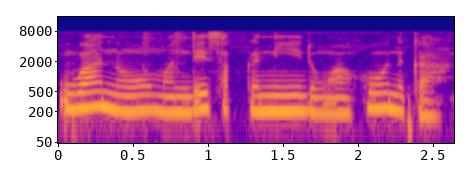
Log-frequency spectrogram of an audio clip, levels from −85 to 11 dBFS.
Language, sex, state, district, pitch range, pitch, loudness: Garo, female, Meghalaya, South Garo Hills, 210-235 Hz, 215 Hz, -16 LUFS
